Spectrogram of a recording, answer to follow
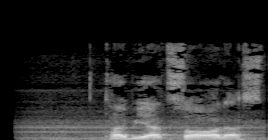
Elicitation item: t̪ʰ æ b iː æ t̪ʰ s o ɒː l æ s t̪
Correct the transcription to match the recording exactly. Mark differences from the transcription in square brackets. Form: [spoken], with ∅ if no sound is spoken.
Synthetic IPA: t̪ʰ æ b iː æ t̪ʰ s o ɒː l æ s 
